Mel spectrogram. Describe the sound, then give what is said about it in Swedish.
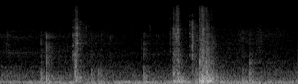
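Someone rattles and tugs at a locked door that won't open: a few sharp knocks and clunks of the handle and frame, with a heavier jolt near the end, fairly quiet. “Den är låst.”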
